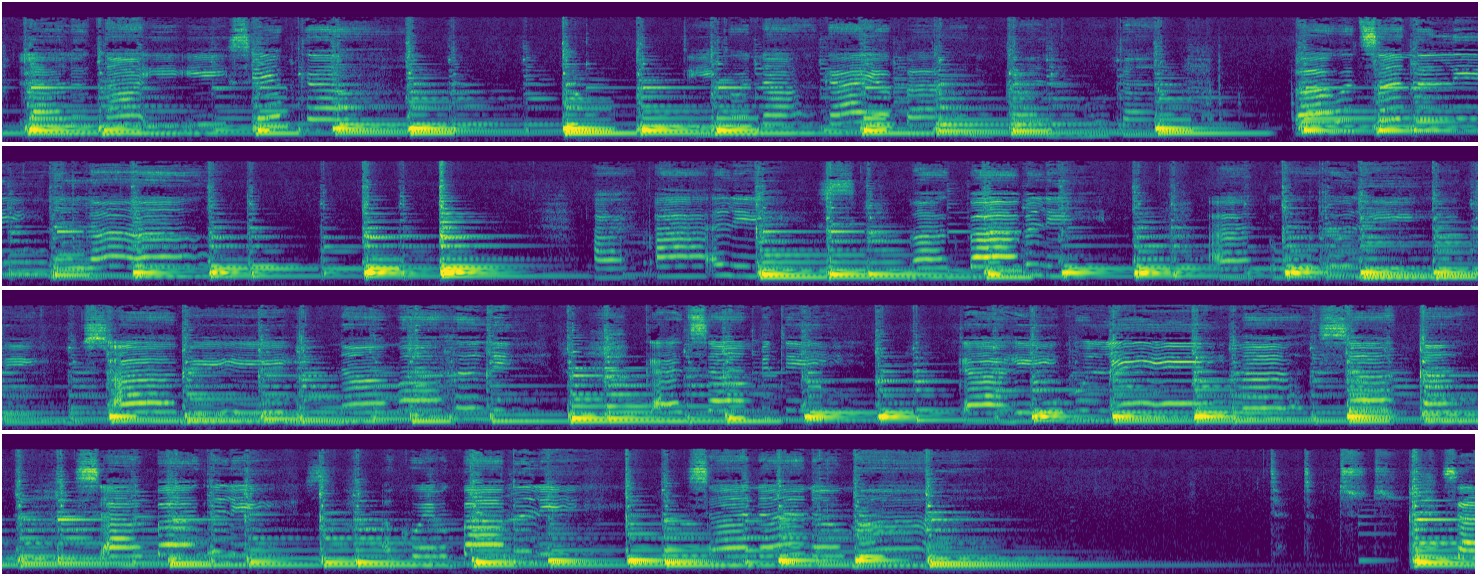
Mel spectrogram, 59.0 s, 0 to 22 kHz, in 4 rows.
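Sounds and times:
woman singing: 0.0 - 17.6, 20.6 - 54.8, 57.0 - 59.0
ukulele strumming chords: 0.0 - 56.7, 57.7 - 59.0.

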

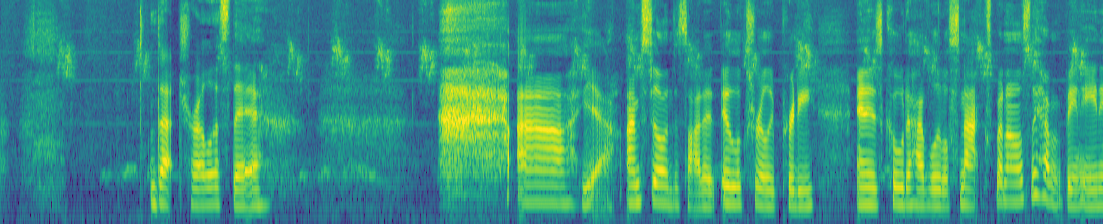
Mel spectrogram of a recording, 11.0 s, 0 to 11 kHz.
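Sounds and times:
woman breathing loudly: 0.0 - 0.7, 2.6 - 5.2, 8.2 - 8.6
woman speaking: 1.4 - 3.0, 4.4 - 11.0.

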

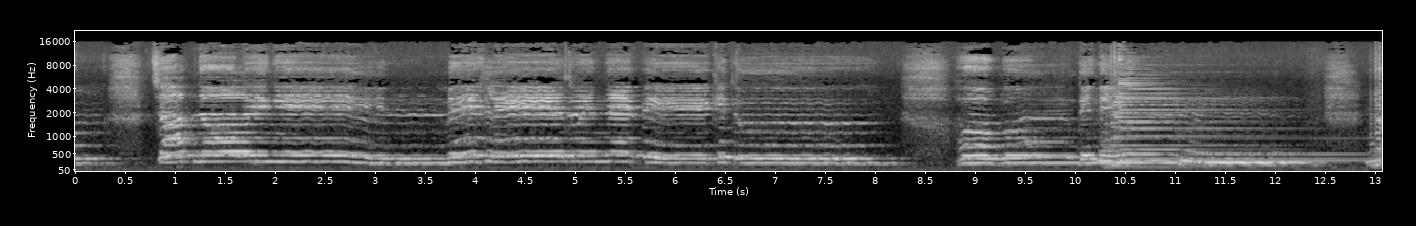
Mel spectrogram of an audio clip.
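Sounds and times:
acoustic guitar: 0.0 - 13.0
women singing held notes: 0.0 - 13.0.

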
